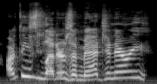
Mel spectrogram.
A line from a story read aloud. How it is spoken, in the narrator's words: screamed Mrs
